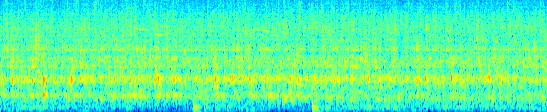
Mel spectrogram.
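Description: Rainwater running from a water-butt tap into a metal saucepan, a steady stream splashing into the pan.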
